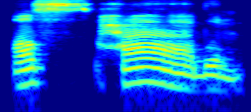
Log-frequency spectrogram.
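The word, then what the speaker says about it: أَصْحَابٌ: kasih tahu dari sekarang shad itu dia tidak persis sama seperti sin bukan juga seperti syin yang menyebar. Dia ada beberapa cara pelafalan yang berbeda ya. Dia agak membulat tapi bibirnya enggak terlalu banyak gerak.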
